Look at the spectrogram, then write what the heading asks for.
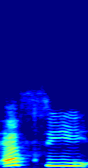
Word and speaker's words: Schmetz: But I Schmitz. Schmetz, it's Schmetz, I think is how Okay.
